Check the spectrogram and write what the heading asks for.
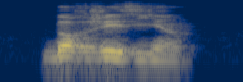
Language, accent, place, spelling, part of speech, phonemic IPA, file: French, France, Lyon, borgésien, adjective, /bɔʁ.ʒe.zjɛ̃/, LL-Q150 (fra)-borgésien.wav
- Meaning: of Jorge Luis Borges; Borgesian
